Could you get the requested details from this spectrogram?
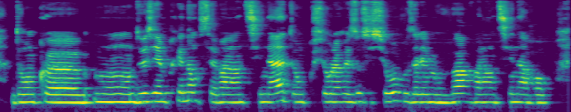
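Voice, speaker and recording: A woman's medium-pitched voice, monotone and flat, at a moderate pace with hardly any pauses. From Kazakhstan. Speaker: online school founder and career coach. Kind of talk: webinar presentation. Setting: online webinar. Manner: halting, many hesitations.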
